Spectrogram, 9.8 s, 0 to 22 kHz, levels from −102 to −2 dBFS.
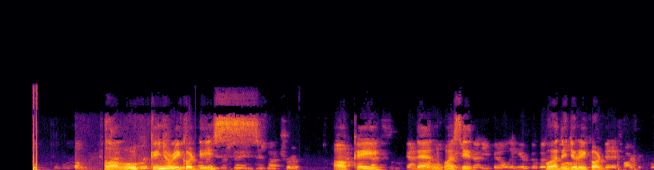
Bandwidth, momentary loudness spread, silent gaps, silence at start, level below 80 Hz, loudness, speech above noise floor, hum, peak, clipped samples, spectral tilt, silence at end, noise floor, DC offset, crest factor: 11 kHz; 17 LU; none; 0.5 s; -50 dBFS; -16 LUFS; 34 dB; none; 0 dBFS; under 0.1%; -5 dB/octave; 0 s; -51 dBFS; under 0.1%; 18 dB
